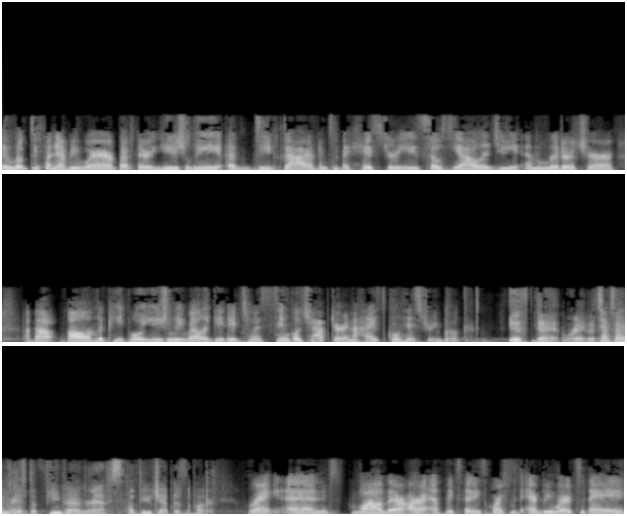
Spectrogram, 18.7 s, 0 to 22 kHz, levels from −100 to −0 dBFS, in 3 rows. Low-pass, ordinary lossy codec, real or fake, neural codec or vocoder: 7.2 kHz; MP3, 32 kbps; fake; codec, 16 kHz, 1 kbps, FreqCodec, smaller model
